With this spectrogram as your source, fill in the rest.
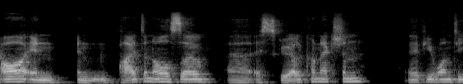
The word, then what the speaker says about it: SQL: of storing measurement data um sql or actually sql is how it's pronounced is um a very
